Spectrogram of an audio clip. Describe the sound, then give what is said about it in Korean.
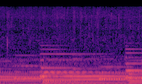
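Heavy rain pours steadily onto a roof on a gloomy morning in a dense, continuous patter, with sustained low droning tones underneath that shift pitch twice; no voices are heard. “그때 지붕 위로 떨어지는 빗소리를 하나하나 다 들은 기억이 난다.”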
